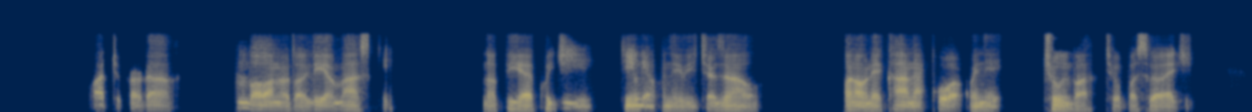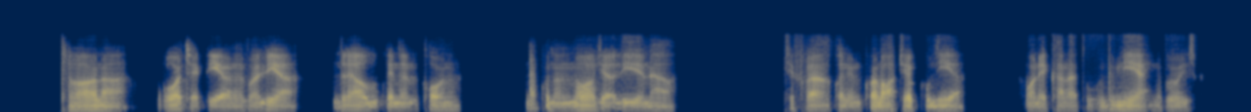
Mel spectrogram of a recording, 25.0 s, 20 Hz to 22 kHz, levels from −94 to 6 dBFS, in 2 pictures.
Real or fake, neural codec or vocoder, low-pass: fake; codec, 16 kHz, 0.5 kbps, X-Codec, HuBERT features, trained on general audio; 7.2 kHz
